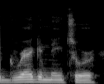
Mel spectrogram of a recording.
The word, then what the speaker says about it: Gregonator: I'm your man, aka the Gregonator. Rhymes with now or later, your host with the most.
